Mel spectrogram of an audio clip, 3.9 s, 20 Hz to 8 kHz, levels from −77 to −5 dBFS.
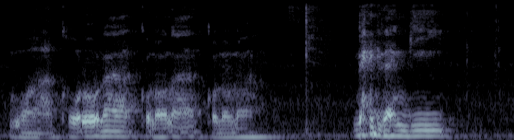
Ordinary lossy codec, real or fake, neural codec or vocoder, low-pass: AAC, 48 kbps; fake; codec, 16 kHz, 16 kbps, FunCodec, trained on LibriTTS, 50 frames a second; 7.2 kHz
